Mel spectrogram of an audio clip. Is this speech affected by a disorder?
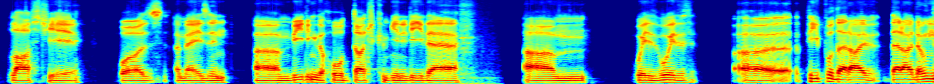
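No.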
